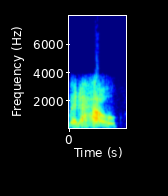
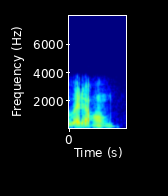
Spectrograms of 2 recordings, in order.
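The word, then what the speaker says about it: Varejão: Los Cavaliers trajeron a este muchacho brasilero, Verajón, que aquí le dicen Verajao, okay, pero se pronuncia Verajón.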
